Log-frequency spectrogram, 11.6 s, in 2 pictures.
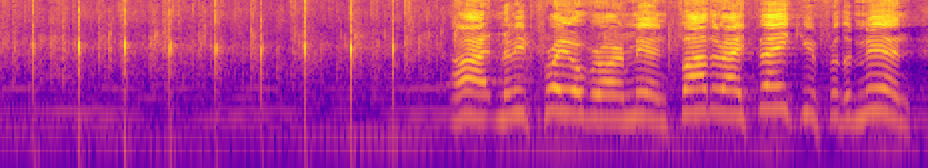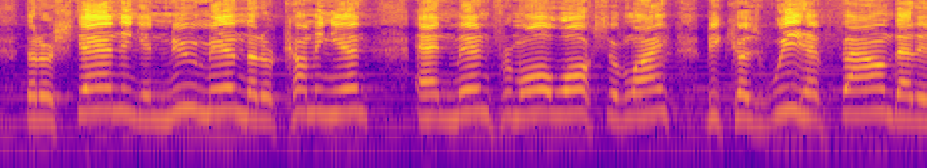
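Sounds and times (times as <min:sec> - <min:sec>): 
audience applause: 0:00.0 - 0:04.0
speech: 0:02.8 - 0:11.5.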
